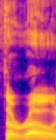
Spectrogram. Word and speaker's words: Theron: I guess if you pronounce it Theron, it doesn't work. Oh, okay. Got it. Yeah, I'm probably pronouncing it wrong. I think it's Theron.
